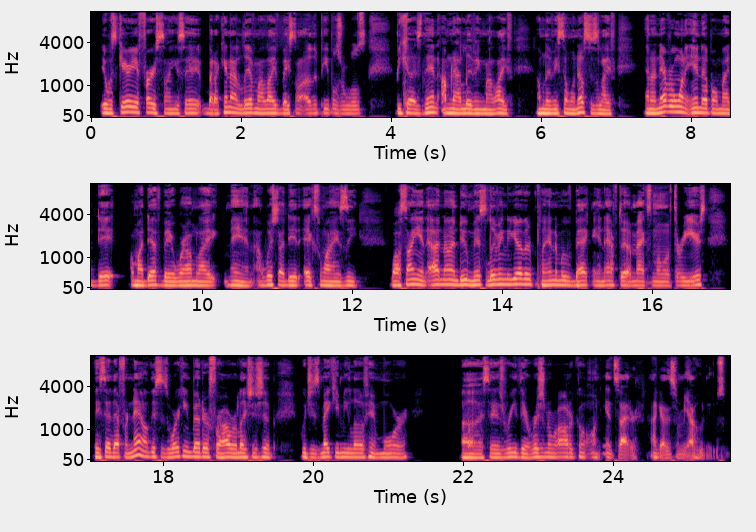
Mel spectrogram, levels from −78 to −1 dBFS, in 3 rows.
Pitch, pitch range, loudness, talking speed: 130 Hz, 125-140 Hz, -18 LUFS, 255 wpm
